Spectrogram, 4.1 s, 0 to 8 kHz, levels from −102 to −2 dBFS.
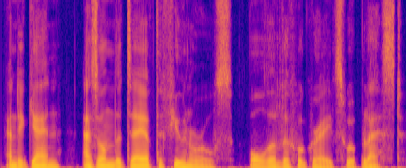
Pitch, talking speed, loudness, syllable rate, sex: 90 Hz, 220 wpm, -20 LUFS, 6.0 syllables/s, male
